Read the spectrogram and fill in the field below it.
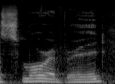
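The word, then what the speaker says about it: smørrebrød: cuisine that you have is called a smaller brood is the best that I can remember how to pronounce it's more brute and it's a sampling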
